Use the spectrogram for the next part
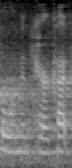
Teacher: haircut is stressed more than women's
